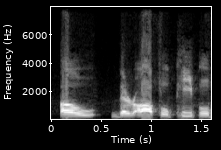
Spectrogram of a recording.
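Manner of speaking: usual speaking voice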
